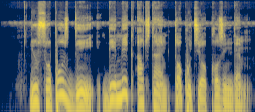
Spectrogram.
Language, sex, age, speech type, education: Nigerian Pidgin, male, 15-29, spontaneous, tertiary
